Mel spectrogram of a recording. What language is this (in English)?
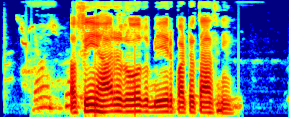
Sindhi Bhil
